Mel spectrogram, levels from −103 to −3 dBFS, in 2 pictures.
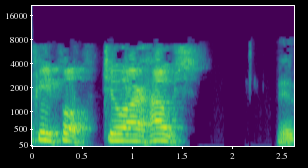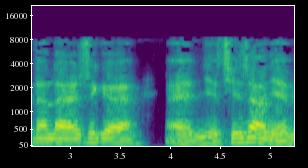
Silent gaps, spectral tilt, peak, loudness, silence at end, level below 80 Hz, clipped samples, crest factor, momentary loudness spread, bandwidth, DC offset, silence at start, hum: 1.91-2.12 s, 2.38-2.42 s; -5 dB/octave; -4 dBFS; -18 LUFS; 0 s; -56 dBFS; under 0.1%; 14 dB; 11 LU; 8.8 kHz; under 0.1%; 0 s; none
